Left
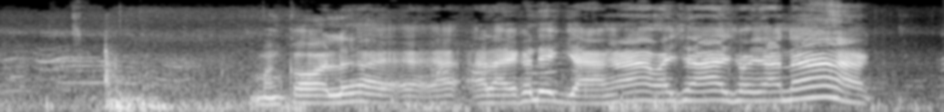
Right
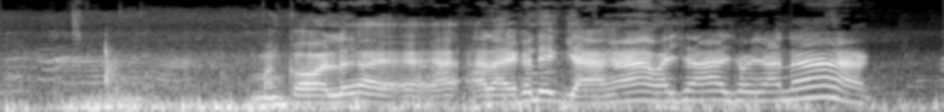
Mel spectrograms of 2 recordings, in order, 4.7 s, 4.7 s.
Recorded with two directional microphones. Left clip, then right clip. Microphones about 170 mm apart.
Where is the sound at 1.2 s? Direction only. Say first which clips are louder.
Right 1 dB; centre (ahead or behind).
